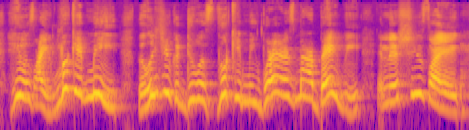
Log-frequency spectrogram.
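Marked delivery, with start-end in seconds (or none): 0.5-3.7 high, mildly raised mock yell; imitated angry yelling. Livid commander demanding his baby, imitated high-pitched yelling. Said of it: "He yelling, he's screaming".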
